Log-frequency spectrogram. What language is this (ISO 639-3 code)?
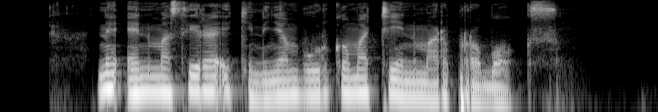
luo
